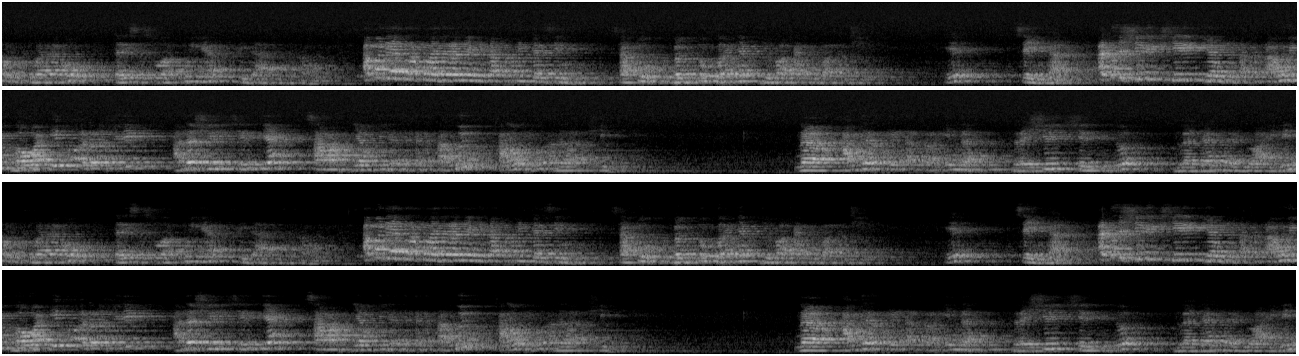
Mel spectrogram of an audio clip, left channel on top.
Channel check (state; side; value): noise; left; hiss, 20 dB below the sound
